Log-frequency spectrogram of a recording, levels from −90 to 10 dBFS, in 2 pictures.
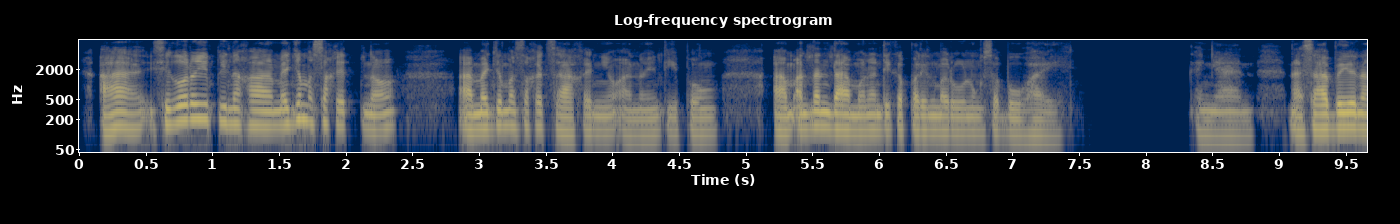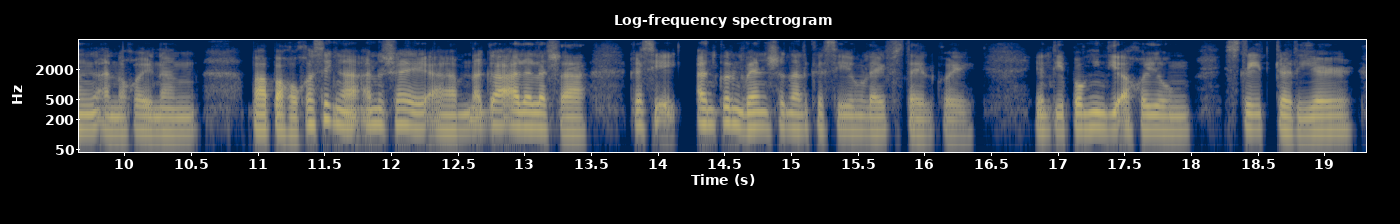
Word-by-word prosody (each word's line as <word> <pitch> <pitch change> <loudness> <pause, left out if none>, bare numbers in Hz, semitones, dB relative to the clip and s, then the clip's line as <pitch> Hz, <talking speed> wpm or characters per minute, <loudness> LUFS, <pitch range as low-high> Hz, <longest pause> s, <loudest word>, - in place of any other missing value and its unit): Ah, 135 +2 +2
siguro 185 +7 +4
yung 205 -1 +2
pinaka 160 -4 +2
medyo 160 +7 +1
masakit, 160 -5 -2
'no, 130 +3 -2 0.5
ah, 130 - +4
medyo 135 +4 +2
masakit 145 -1 -3
sa 115 -2 -1
akin 115 +1 -5
yung - - -8
ano 105 -1 -7
yung 105 +1 -8
tipong, 110 0 -8 0.4
um, - - +2
"Ang - - +2
tanda 140 -3 +5
mo 120 -1 0
na 125 - -1
di 125 - -3
ka 125 0 -5
pa 120 - -1
rin 120 - -2
marunong 115 -1 -3
sa - - -8
buhay." 105 -3 -7 1.0
Ganyan, 95 -1 -7 0.3
nasabi 135 +2 +5
yun - - +1
ng 130 -1 +2
ano 115 -1 -2
ko, 125 - -1
eh, 120 - 0
ng 110 0 -3 0.4
papa 130 0 +6
ko 115 -1 -1
kasi 170 +4 +1
nga 155 - +3
ano - - -1
siya, 160 - 0
eh, 140 -2 +2
um, 125 +1 -1
nag-aalala 145 -3 +5
siya 115 -3 +1 0.3
kasi, 155 0 -2 0.2
unconventional 145 -5 +2
kasi 125 -2 -6
yung 120 - -4
lifestyle 115 -3 -3
ko, 100 - -5
eh. 100 - -23 0.5
Yung - - -2
tipong 135 +2 0
hindi 135 -1 +3
ako 125 - -1
'yong 120 -1 -2 0.3
straight 130 -1 -3
career, 120 +1 +1
125 Hz, 185 wpm, -23 LUFS, 115-145 Hz, 1.0 s, papa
